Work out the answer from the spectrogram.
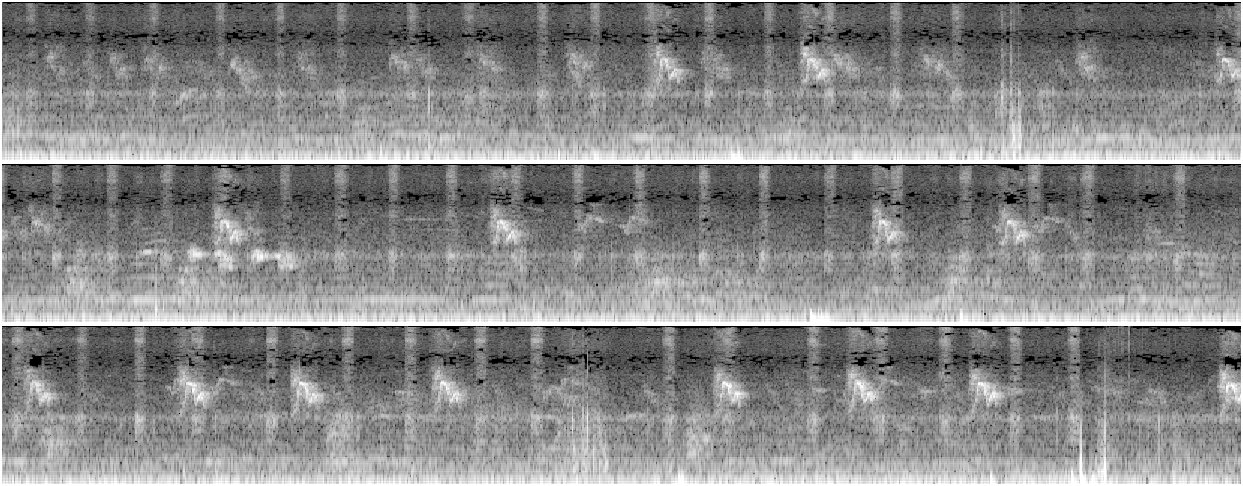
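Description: A small bird chirping over and over, short high falling chirps about one or two a second, over a low steady background rumble.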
